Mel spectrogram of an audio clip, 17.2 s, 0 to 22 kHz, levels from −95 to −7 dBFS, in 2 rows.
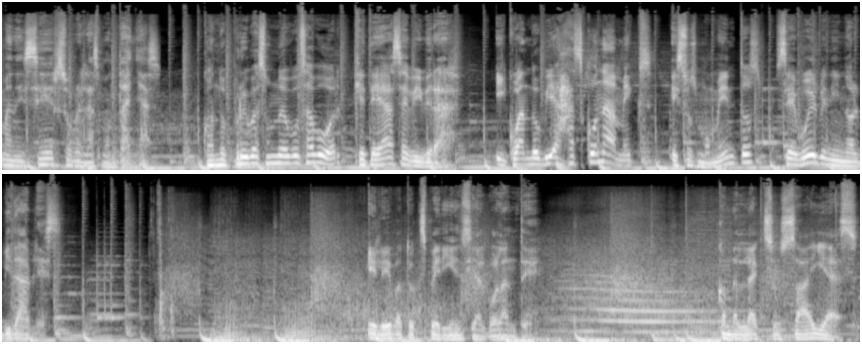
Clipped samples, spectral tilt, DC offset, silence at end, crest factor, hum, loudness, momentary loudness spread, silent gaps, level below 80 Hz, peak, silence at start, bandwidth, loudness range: under 0.1%; -4 dB/octave; under 0.1%; 0 s; 14 dB; none; -16 LUFS; 11 LU; none; -24 dBFS; -2 dBFS; 0 s; over 20 kHz; 5 LU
